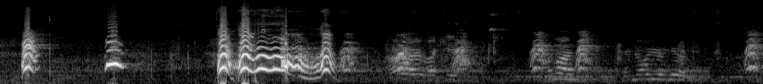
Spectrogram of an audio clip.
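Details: Miniature Schnauzers at play in deep snow tunnel trails, Maine, January 2023; a few loud, ringing barks stand out early, followed by softer yips and a person talking in the background.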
